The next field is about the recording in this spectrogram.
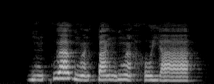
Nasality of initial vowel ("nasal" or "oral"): nasal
